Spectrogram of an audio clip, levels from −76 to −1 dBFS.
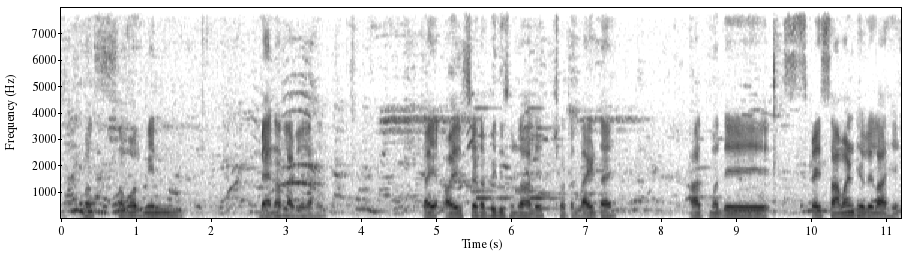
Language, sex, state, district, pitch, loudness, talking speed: Marathi, male, Maharashtra, Nagpur, 115 Hz, -20 LUFS, 100 wpm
